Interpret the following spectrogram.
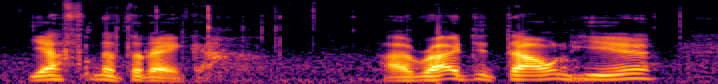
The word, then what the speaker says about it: Jafndægr: also spring, but Vár, and that is called Jafndægr.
